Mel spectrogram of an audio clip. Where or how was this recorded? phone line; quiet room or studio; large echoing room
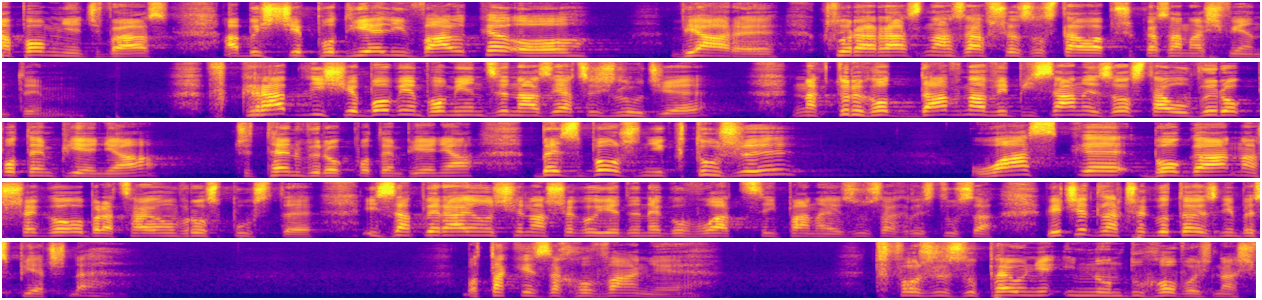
large echoing room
